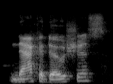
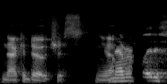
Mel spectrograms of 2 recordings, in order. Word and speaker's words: Nacogdoches: live right town name right there can you pronounce that say it one more time Nacogdoches no Nacogdoches mmm Nacogdoches Nacogdoches yeah that's yeah so so awesome yeah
